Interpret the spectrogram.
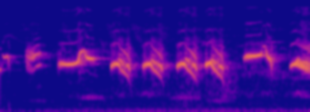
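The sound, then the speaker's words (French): A clay-colored thrush (yigüirro) gives a run of strident, squawking calls, about eight harsh slurred notes in quick succession, loud with no talking. “Alors, pour une autre raison aussi, c'est qu'il a une particularité, nous allons l'écouter, il a une voix qui pas, bon, pas spectaculaire, mais vous allez voir, écoutons le Yigiro.”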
